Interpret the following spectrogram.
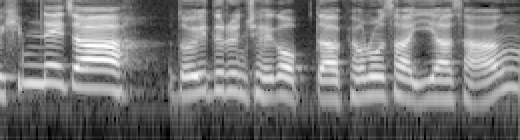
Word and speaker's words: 이하상: 그 사진 좀 올려주시면 좋을 것 같은데 한쪽에서는 자랑스러운 배제고 힘내자 너희들은 죄가 없다 변호사 이하상 뭐 이런 이화상. 이하상입니다. 네. 이하상. 혀가 짧아서 그래요.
